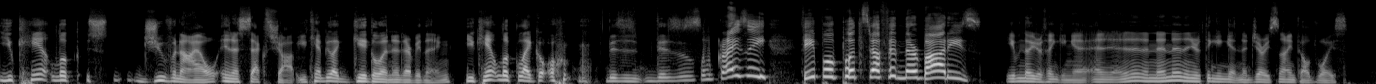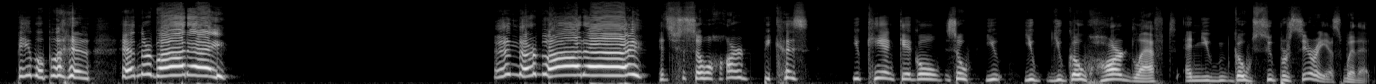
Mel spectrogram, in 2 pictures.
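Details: Adult male comedian telling a story in English, with part-word and phrase repetitions; stuttering.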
